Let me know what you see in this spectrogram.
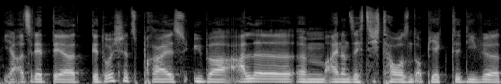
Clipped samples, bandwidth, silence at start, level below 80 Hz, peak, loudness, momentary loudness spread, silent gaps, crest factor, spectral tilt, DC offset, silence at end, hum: under 0.1%; 16 kHz; 0 s; -42 dBFS; -2 dBFS; -19 LUFS; 4 LU; none; 16 dB; -5.5 dB/octave; under 0.1%; 0 s; none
